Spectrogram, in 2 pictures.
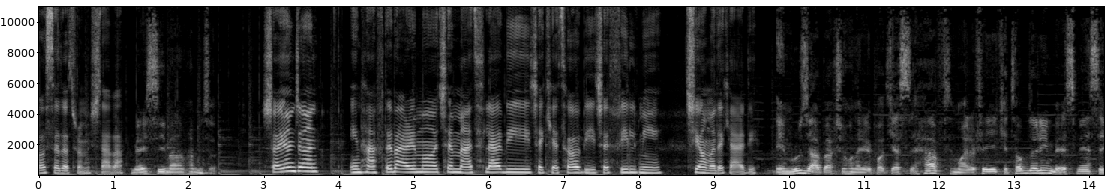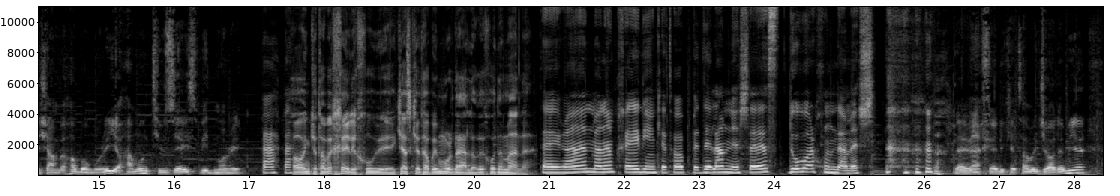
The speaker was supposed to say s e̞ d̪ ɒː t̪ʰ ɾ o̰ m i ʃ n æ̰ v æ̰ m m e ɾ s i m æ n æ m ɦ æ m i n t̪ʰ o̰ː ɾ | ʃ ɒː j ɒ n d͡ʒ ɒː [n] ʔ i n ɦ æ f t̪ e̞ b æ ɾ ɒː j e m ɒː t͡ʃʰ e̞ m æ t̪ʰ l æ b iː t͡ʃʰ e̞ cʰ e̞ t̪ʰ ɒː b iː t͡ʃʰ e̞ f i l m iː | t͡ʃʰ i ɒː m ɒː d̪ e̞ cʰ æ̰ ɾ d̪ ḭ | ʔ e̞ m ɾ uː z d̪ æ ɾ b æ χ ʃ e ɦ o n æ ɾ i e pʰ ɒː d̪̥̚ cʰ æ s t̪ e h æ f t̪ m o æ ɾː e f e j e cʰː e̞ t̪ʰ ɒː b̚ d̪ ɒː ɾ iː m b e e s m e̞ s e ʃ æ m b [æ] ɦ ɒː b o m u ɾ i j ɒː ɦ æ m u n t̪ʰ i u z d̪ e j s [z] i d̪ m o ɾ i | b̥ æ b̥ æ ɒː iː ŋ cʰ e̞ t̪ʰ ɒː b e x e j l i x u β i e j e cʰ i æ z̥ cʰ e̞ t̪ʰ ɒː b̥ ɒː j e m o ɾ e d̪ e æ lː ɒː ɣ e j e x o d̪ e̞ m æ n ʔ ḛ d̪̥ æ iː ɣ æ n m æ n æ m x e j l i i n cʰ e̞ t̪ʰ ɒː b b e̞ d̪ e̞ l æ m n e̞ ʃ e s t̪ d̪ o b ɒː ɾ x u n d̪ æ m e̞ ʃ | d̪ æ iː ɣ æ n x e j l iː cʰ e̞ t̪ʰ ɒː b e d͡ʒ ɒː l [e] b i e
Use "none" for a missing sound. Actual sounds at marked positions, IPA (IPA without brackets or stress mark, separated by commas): n, e, v, e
